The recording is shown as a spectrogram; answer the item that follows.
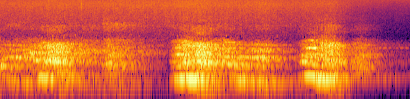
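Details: Deep tiger roars, part of a collection of calls voiced in moods of joy, sadness, hunger and anger. Three heavy, rumbling bouts come about every two and a half seconds, with strong low tones that fade between them.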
